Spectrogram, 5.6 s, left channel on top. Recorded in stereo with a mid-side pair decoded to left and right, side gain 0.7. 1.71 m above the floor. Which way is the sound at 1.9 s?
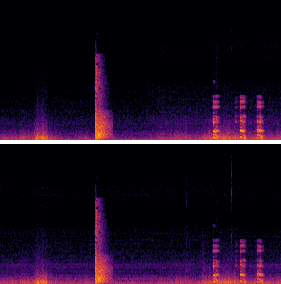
5° left.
